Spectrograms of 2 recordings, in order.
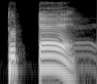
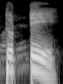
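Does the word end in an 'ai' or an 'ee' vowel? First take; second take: ai; ee. First: The word ends in an 'ai' vowel. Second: The word ends in an 'ee' vowel. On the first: The speaker calls it right. "ਪੜ੍ਹਨਾ ਹੈ ਟੁੱਟੈ" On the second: The speaker calls it wrong. "ਆਪਾਂ ਪੜ੍ਹ ਜਾਂਦੇ ਟੁੱਟੀ"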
